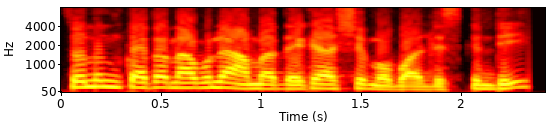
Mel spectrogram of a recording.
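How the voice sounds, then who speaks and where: A man's voice: a little high, expressive, very fast, no echo. A man speaking as a channel host, addressing viewers in a scripted video introduction, recorded as a close voice-over.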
